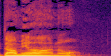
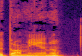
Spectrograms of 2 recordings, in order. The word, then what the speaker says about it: Damiano: Well, are we talking from Italy or how we pronounce it today? – Oh, dude, go Italy all the way. – So if in Italian, it'd be Damiano. – I like it. – But we go Damiano.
